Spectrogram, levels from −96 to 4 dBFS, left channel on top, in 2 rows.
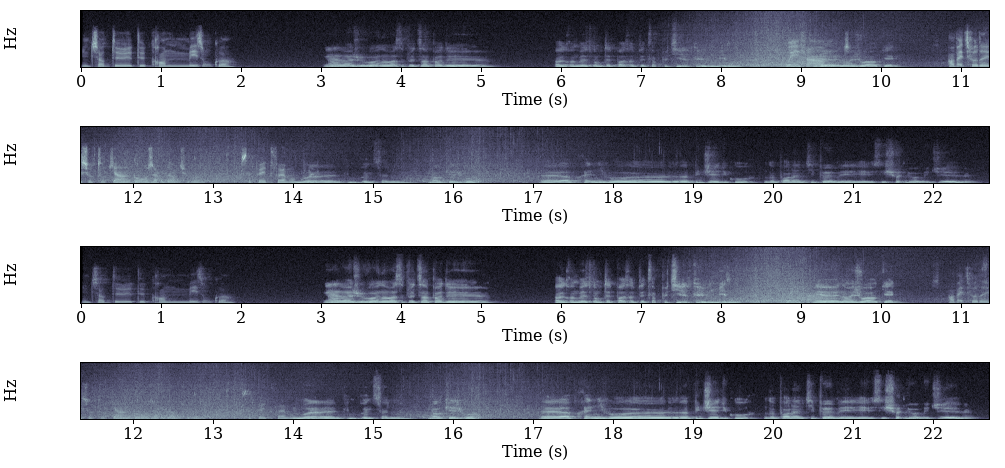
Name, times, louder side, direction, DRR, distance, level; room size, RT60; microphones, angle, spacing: voice 1, 0.0-1.9 8.6-9.4 10.8-12.9 13.3-14.3, left 6 dB, 75° left, 0.5 m, -25 dB
voice 2, 3.0-5.1 5.9-8.5 9.1-10.2 14.0-16.3 17.1-22.5, right 2 dB, 50° right, 0.7 m, -22 dB
Waves surf, 6.9-19.3, right 1 dB, 5° right, 0.5 m, -33 dB
17.0 x 9.9 x 3.2 m
head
